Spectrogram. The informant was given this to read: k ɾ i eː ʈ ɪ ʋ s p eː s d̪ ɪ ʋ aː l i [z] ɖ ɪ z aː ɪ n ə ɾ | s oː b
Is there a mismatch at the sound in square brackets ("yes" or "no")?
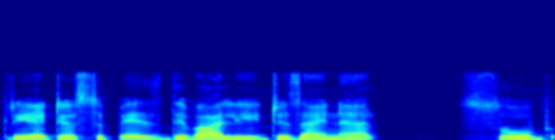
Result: yes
